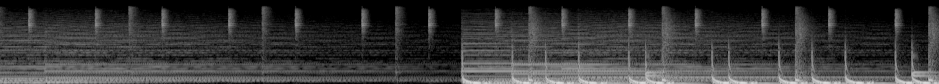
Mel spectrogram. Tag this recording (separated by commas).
Electronica, Music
